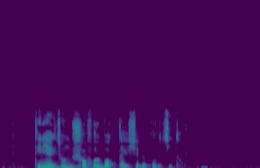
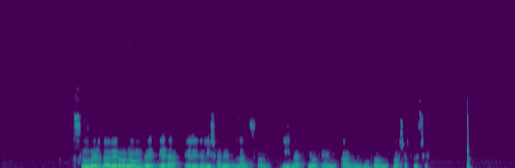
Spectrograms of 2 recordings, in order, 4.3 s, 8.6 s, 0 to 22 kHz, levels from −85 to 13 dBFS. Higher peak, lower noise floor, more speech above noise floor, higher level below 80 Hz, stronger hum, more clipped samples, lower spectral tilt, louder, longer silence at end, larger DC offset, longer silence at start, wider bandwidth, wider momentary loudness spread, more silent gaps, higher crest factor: second, -22 dBFS vs -12 dBFS; about the same, -84 dBFS vs -81 dBFS; second, 43 dB vs 52 dB; about the same, -72 dBFS vs -68 dBFS; neither; neither; about the same, -5.5 dB/octave vs -6.5 dB/octave; second, -42 LUFS vs -30 LUFS; first, 1.35 s vs 0.75 s; neither; second, 0.6 s vs 1.25 s; about the same, 8 kHz vs 7.6 kHz; about the same, 14 LU vs 15 LU; neither; about the same, 22 dB vs 18 dB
